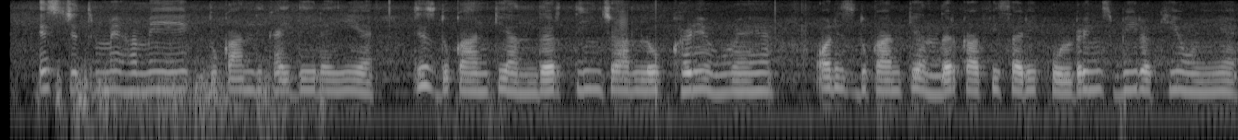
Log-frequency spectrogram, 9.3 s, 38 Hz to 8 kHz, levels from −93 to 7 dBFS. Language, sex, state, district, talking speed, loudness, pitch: Hindi, female, Uttar Pradesh, Budaun, 205 wpm, -37 LUFS, 130 Hz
